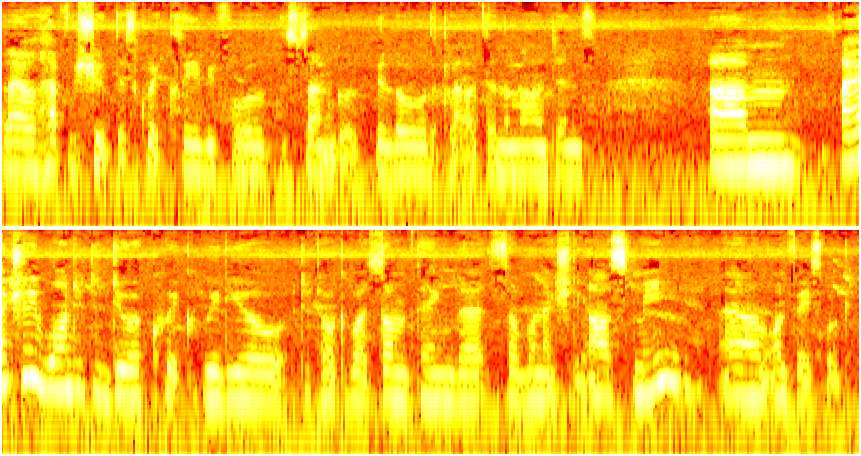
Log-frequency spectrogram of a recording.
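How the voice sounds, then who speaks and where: A somewhat breathy woman at a moderate pace, medium pitch and ordinary pitch variation. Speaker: artist and video blogger. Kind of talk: casual vlog talk. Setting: outdoors at sunset. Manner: speaking up, projecting more than usual; hesitant, frequent ums.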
